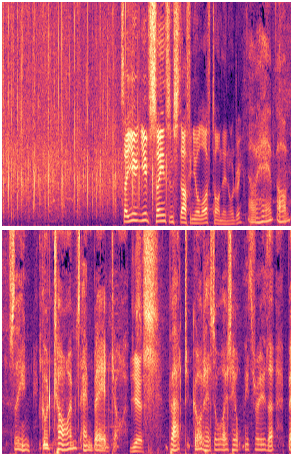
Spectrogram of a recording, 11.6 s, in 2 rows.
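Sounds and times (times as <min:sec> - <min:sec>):
round of applause: 0:00.0 - 0:03.5
speech: 0:02.4 - 0:11.5.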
